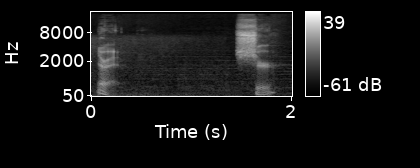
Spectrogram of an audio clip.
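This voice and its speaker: A man giving casual, chatty commentary over his own card game, thinking aloud and breaking into excited outbursts. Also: very slow, soft background music. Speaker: gaming channel host.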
